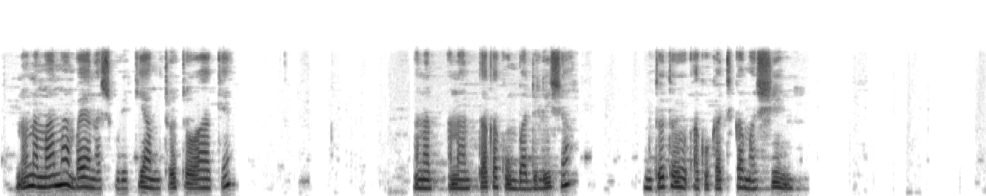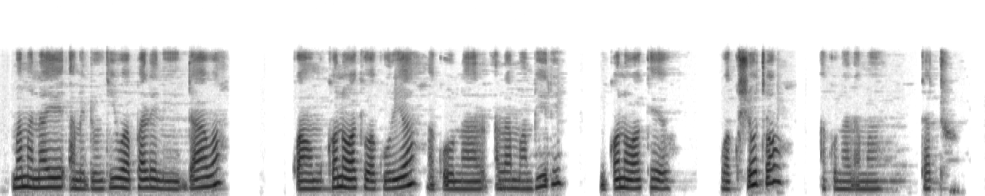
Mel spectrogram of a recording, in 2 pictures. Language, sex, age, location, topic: Swahili, female, 36-49, Kisumu, health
